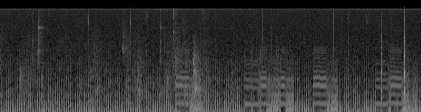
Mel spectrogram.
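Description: Steady low background hum with a few faint, indistinct sounds in the middle and a sharp click near the end.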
